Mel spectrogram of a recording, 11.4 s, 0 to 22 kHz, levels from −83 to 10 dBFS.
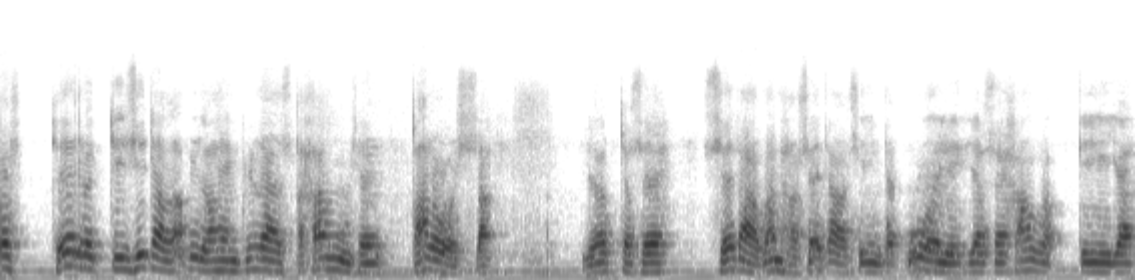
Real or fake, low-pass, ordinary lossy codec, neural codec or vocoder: fake; 14.4 kHz; none; codec, 32 kHz, 1.9 kbps, SNAC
